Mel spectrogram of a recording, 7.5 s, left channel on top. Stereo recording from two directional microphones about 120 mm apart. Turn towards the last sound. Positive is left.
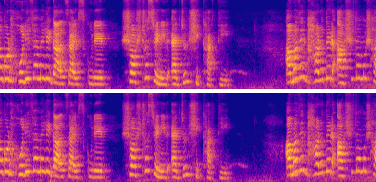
turn(degrees=-35)  # may be behind; listen again after turning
